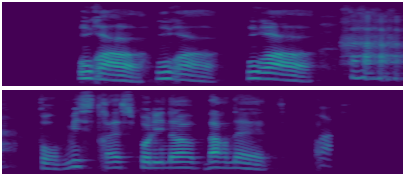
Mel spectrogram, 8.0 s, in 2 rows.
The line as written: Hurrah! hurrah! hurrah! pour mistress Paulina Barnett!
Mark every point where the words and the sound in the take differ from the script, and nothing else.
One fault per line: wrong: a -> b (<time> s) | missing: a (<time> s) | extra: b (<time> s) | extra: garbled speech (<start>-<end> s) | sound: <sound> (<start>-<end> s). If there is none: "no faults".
sound: laugh (3.4-4.2 s)
sound: laugh (7.1-7.3 s)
